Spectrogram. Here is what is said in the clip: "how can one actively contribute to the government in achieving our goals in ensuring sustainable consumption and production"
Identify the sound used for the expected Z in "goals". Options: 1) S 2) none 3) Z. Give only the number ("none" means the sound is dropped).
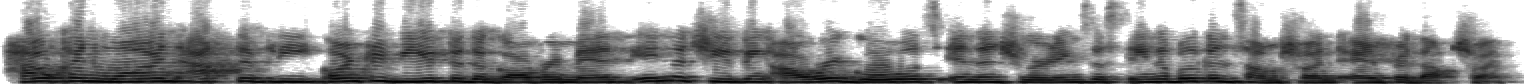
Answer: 1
